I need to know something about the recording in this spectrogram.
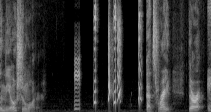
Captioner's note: squeaks squeaks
